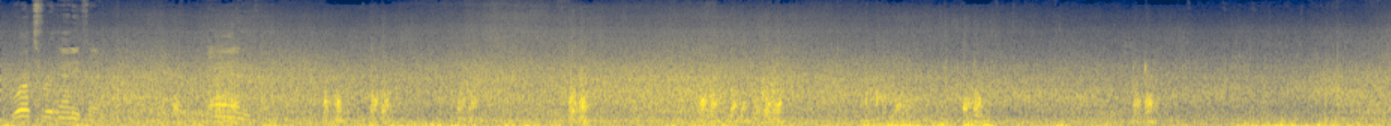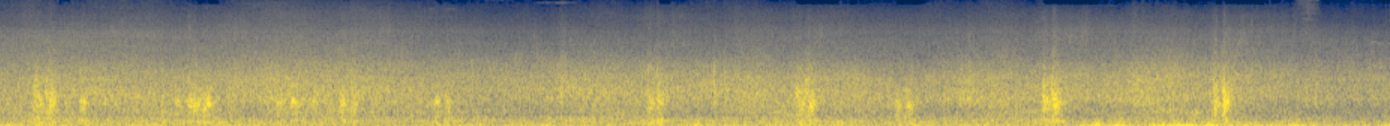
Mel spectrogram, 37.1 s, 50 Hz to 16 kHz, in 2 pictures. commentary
0:00.2 0:01.4, 0:02.7 0:03.4

